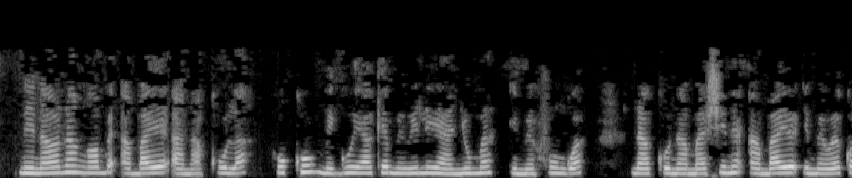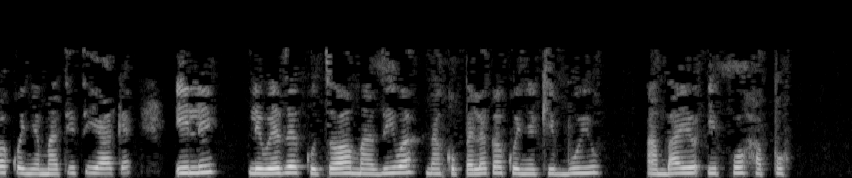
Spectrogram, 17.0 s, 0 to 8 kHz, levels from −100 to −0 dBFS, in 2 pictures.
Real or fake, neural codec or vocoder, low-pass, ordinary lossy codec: real; none; 7.2 kHz; MP3, 24 kbps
